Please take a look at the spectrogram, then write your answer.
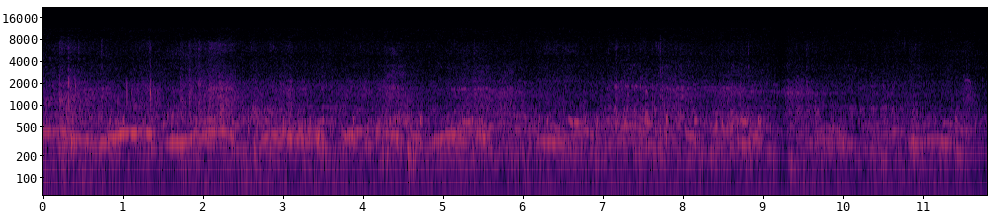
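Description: Several pigeons coo in repeated soft, rolling calls, overlapping steadily against a quiet background hiss.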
